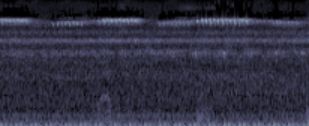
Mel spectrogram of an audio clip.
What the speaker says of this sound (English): No idea if they were cicadas or whatever.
